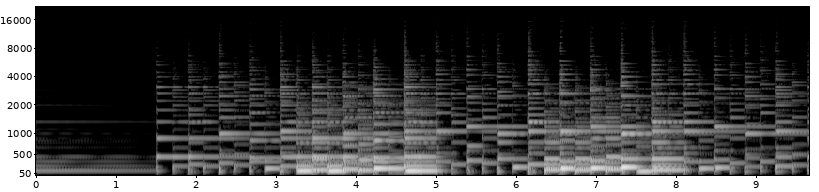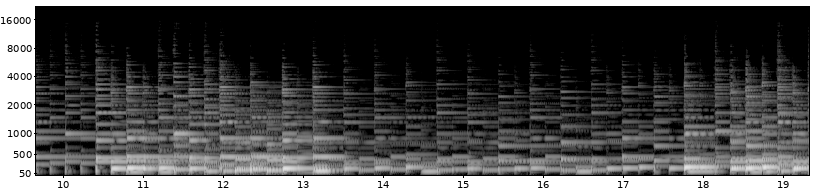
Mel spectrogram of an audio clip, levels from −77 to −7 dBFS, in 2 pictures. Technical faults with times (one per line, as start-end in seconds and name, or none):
none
